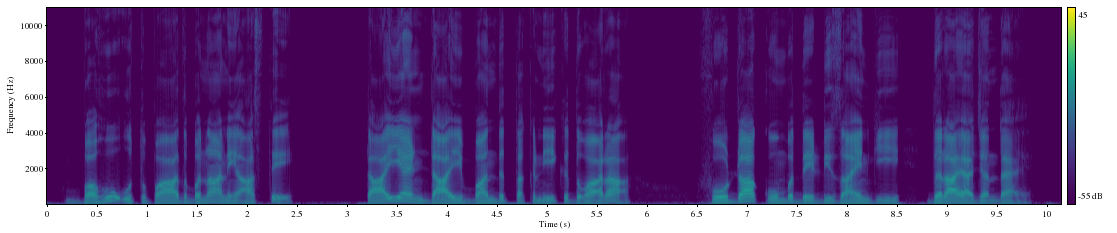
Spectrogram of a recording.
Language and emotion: Dogri, neutral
